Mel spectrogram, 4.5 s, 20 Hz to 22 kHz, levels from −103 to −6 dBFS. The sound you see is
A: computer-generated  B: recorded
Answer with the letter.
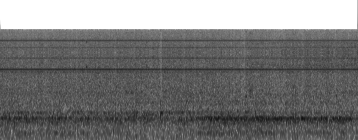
B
